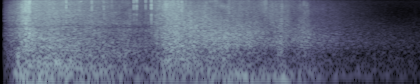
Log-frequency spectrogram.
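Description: Cinematic logo-intro sound effect: a deep boom with a rushing swell that surges again about a second and a half in, then fades out near the end.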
